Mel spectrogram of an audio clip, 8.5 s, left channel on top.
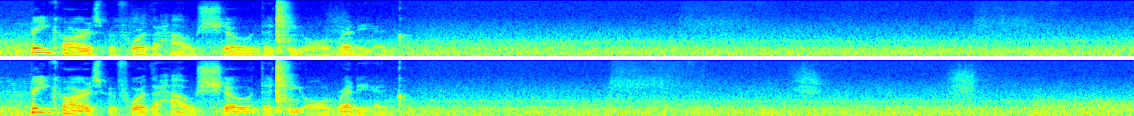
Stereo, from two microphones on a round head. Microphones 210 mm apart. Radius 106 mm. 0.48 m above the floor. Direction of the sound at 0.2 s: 25° right (ahead or behind).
